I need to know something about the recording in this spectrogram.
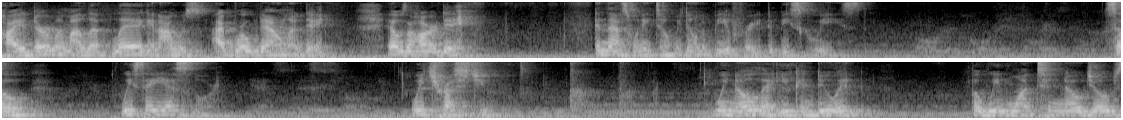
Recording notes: Wait For It-A Live Service. In this LIVE episode, which is a Sunday service.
